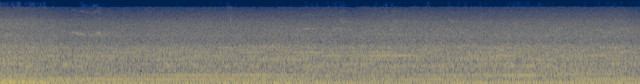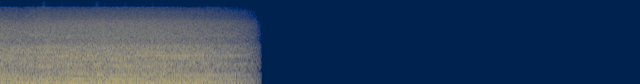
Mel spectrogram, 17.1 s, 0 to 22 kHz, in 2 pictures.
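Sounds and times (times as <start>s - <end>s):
whining tones: 0.0s - 11.8s
truck engine rumble: 0.0s - 12.0s.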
